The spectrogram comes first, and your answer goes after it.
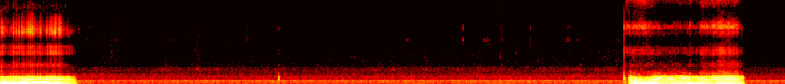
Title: Very loud snores from teeny tiny dog!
